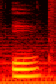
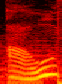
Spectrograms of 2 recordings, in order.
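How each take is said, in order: First: It is said as a single 'o' vowel. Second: It is said as a gliding 'ah-oo' sound. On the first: The speaker calls it right. "tetapi O" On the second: The speaker calls it wrong. "Bukan au"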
